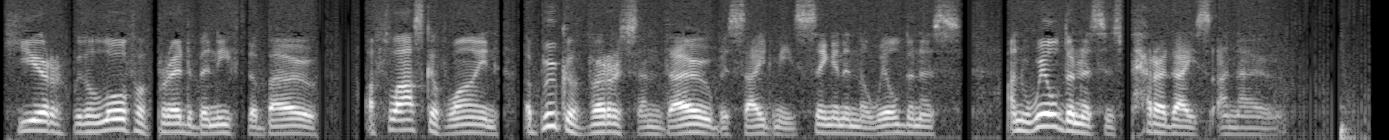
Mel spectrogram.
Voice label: loaf, scots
